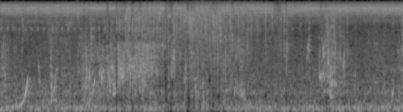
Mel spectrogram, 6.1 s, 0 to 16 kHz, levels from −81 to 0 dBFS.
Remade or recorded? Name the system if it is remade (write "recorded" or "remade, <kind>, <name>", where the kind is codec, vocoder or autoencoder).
remade, vocoder, Vocos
